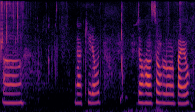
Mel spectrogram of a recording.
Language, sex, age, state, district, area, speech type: Assamese, female, 30-45, Assam, Sivasagar, rural, spontaneous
